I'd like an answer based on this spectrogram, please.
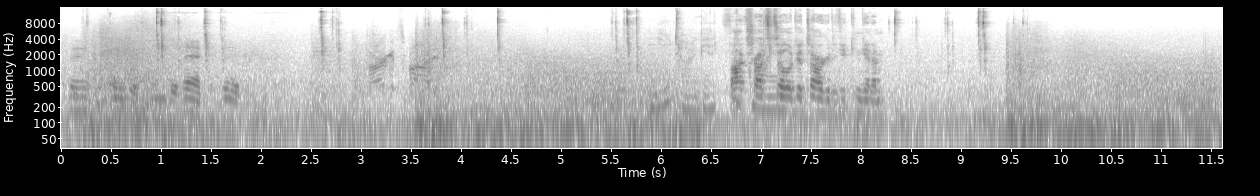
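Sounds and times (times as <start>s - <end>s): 
speech: 0.1s - 4.2s, 5.6s - 8.4s
explosion of a UAV shot down in a video game: 0.2s - 5.5s, 9.4s - 11.6s.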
